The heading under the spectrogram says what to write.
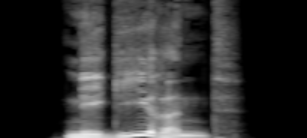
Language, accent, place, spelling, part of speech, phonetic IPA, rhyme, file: German, Germany, Berlin, negierend, verb, [neˈɡiːʁənt], -iːʁənt, De-negierend.ogg
- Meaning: present participle of negieren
